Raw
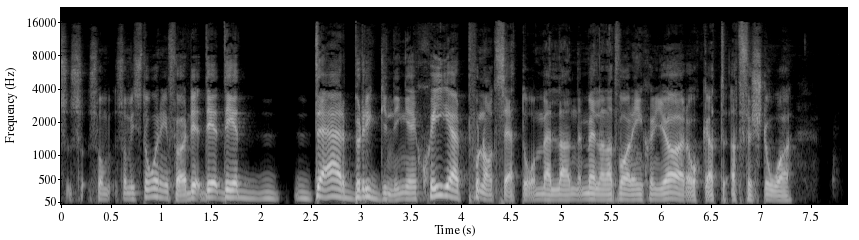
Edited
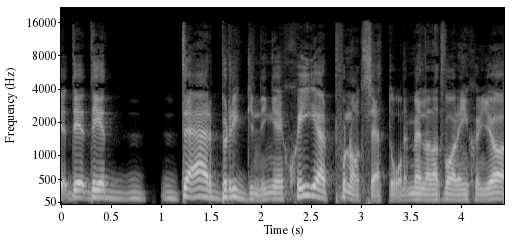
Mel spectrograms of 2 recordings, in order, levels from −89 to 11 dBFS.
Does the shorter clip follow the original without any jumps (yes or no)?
no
